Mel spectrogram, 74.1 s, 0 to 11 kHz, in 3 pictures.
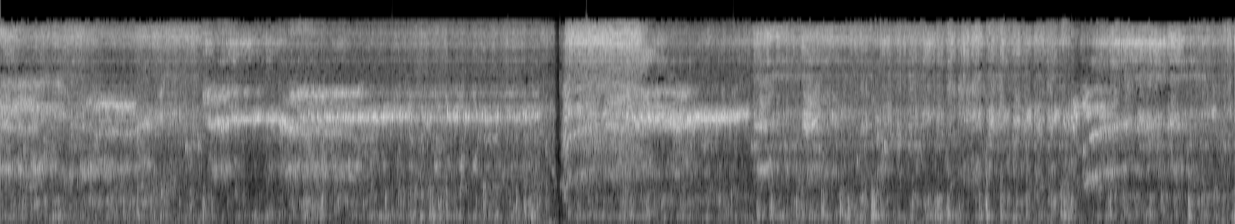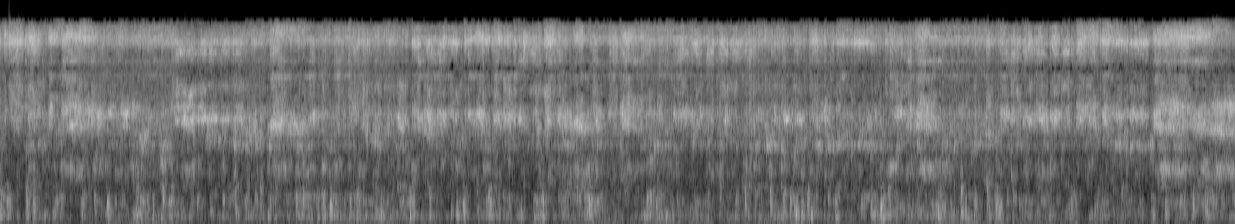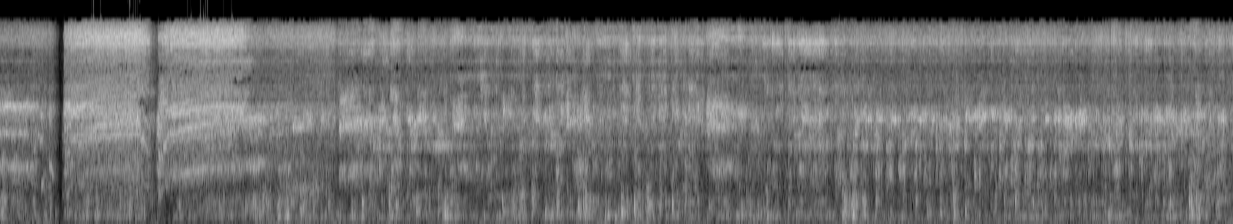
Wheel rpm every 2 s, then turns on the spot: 230, 220, 220, 210, 210, 180, 210, 230, 230, 240, 220, 210, 230, 230, 230, 230, 230, 230, 230, 230, 240, 230, 230, 230, 220, 140, 160, 210, 230, 230, 230, 230, 230, 230, 230, 230, 230.
none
